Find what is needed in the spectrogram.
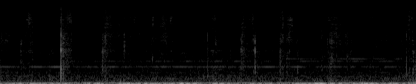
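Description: Tarot deck being shuffled by hand: a run of irregular soft card rustles and clicks, with a faint steady tone underneath.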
